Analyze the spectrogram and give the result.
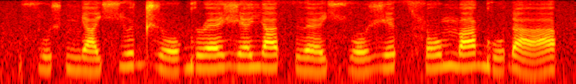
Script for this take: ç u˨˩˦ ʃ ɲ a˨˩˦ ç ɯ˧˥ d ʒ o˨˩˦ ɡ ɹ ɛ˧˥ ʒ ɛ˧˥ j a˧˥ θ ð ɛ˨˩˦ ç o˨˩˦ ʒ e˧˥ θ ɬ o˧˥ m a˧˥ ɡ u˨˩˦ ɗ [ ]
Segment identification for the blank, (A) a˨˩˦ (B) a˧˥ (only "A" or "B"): A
